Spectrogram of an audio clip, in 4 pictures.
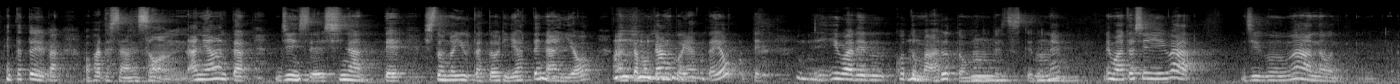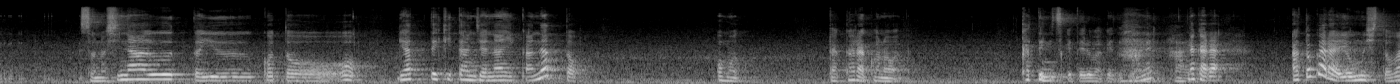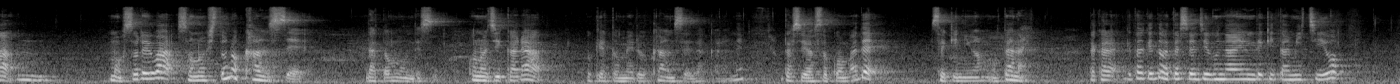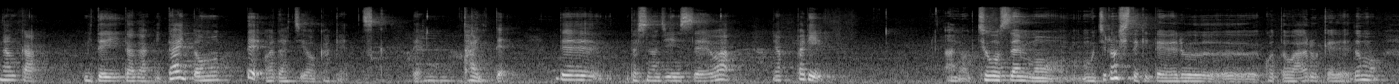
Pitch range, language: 160-230 Hz, Japanese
